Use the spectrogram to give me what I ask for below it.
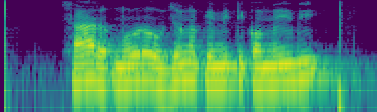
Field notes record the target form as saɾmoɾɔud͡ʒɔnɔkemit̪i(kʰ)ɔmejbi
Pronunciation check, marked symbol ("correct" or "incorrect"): incorrect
